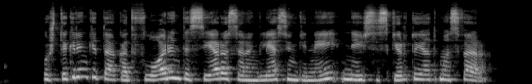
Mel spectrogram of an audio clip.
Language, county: Lithuanian, Telšiai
